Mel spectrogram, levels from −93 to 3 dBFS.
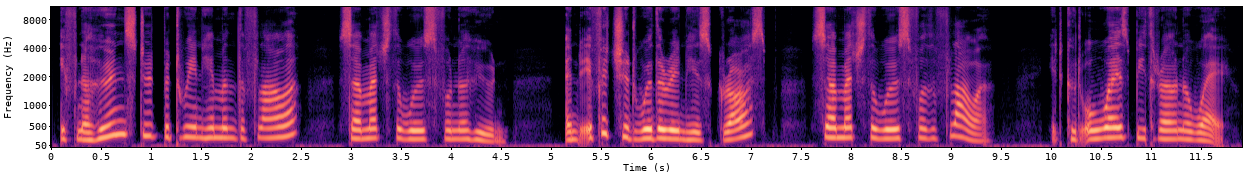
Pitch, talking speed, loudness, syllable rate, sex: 215 Hz, 175 wpm, -18 LUFS, 4.6 syllables/s, female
